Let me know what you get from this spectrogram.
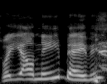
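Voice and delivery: put-on high, sweet grandma calling baby. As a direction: coo it like a doting grandmother. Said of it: "In my grandma voice".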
